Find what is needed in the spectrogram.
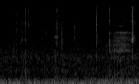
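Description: Faint light clicks and scrapes of trading cards being handled and shifted in the fingers, scattered through the pause.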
